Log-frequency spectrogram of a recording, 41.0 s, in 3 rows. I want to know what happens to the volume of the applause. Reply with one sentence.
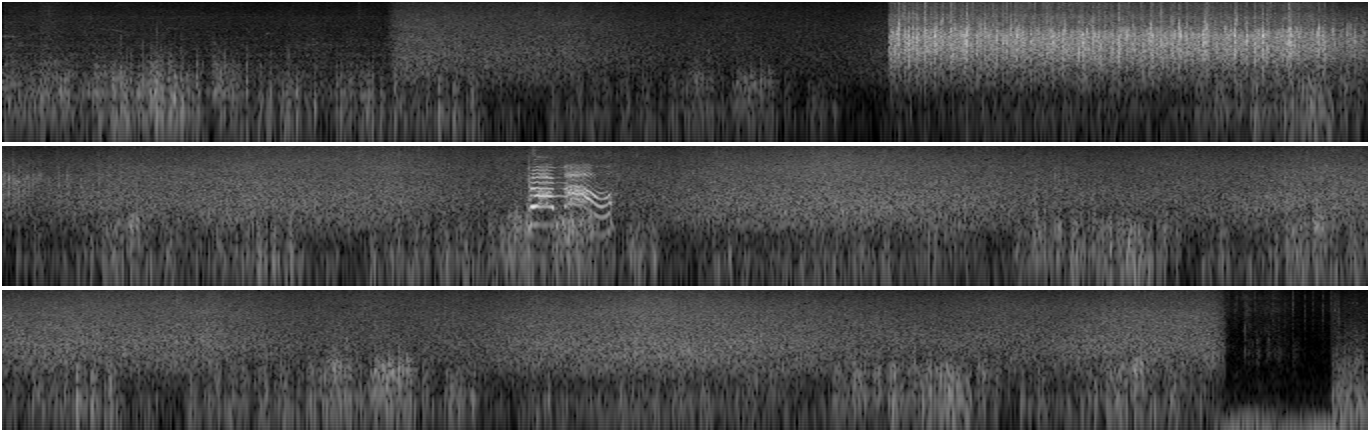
The loudness of the applause goes down.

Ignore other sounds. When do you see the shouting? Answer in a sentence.
You can hear the shouting from 18.9 to 19.8 s.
